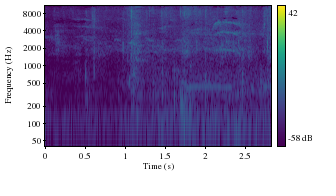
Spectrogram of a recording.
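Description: A sorrel mixed-breed horse steps its hooves on very hard, packed ground, producing faint, soft clip-clops at an uneven walking pace over a quiet outdoor background.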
